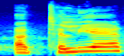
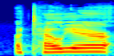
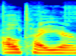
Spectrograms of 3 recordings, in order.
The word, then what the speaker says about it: atelier: I think Witch Hat Atelier. I don't know how to say it. It's that French word for school. Atelier. I don't know. Atelier. I keep calling it Altair, which I know is not right.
